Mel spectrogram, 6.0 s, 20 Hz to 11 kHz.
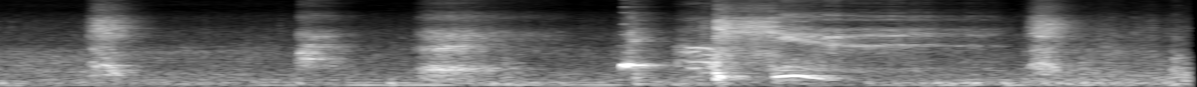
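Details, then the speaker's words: Four quick sneezes with sharp bursts and sniffing between, from a person with pollen and dust allergies since about age 14, triggered by a dusty room, nose burning; sneezing fit. "My nose is on fire. I just can't sneeze all the dust out of it. I keep needing more and more sneezes."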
